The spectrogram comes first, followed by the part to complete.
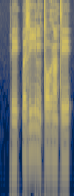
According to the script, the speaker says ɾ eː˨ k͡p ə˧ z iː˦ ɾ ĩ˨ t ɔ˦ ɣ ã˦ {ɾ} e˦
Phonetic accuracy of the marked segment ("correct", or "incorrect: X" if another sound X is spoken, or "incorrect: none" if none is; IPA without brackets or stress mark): incorrect: t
